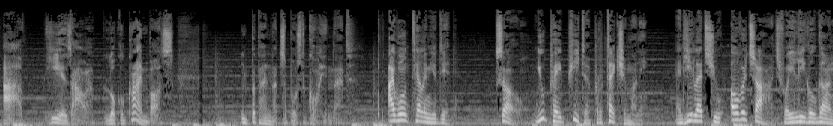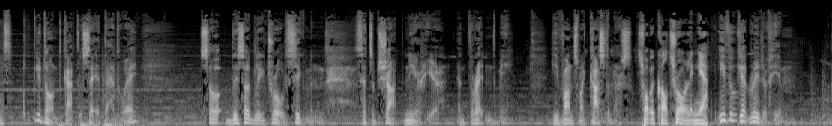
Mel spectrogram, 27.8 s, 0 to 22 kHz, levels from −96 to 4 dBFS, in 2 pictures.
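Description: A steady mains hum at 50 Hz runs through the whole clip. It sits roughly 25 dB below the audio. A ground loop or a nearby transformer is coupling the power line into the signal path. Short concealed packet loss occurs at 2.41 to 2.45 s, 5.43 to 5.48 s, 8.36 to 8.40 s and 17.34 to 17.39 s. Each time, about 20 ms of audio failed to arrive, or 40 ms at 17.34 s. The decoder patched the gap by extending the preceding sound. This leaves a brief smear or wobble. Bursts of packet loss hit at 3.31 to 3.39 s and 26.11 to 26.19 s. Each time, about 60 ms is gone. The receiver stretched the last sound and faded it, giving a held buzz or dying hiss. Playback then jumps ahead, with that stretch missing.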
